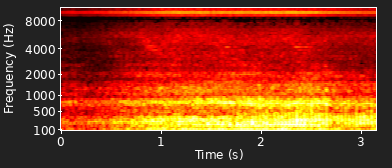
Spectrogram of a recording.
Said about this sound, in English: Recovery efforts after Hurricane Harvey are underway on the southeast Texas coast, where the weather is hot and dry, and rescue helicopters are buzzing overhead.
